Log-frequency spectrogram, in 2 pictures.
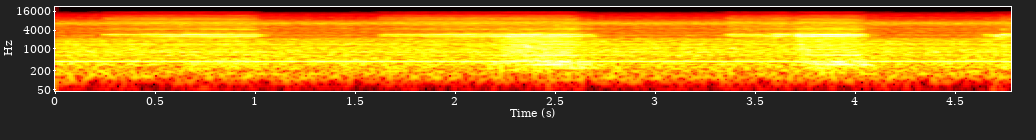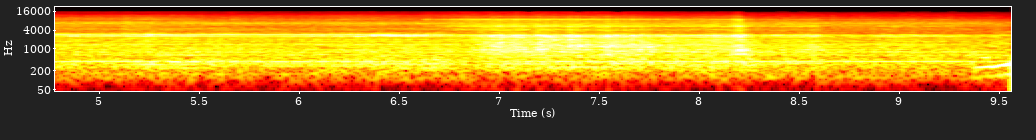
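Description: A wood lathe turns the collar of a chess pawn for a Russian chess set, with a steady motor whine under repeated scraping cuts of the tool against the spinning wood, each lasting a second or two, close and fairly loud.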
